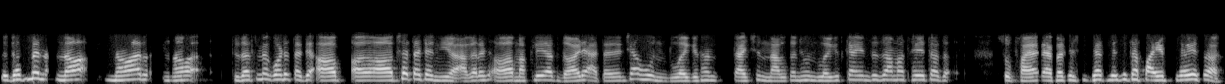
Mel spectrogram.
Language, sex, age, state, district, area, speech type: Kashmiri, male, 60+, Jammu and Kashmir, Srinagar, urban, conversation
